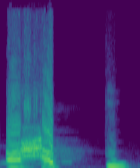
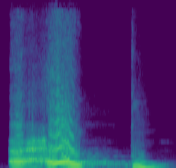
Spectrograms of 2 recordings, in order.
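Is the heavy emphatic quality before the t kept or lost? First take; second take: lost; kept. First: The sound merges fully into a plain t. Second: The heavy emphatic quality stays before the t. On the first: The speaker calls it wrong. "nggak boleh dibaca idgham kamil ahadtu" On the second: The speaker calls it right. "Harus idgham naqis, menampakkan sebagian sifat... Itbaq"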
